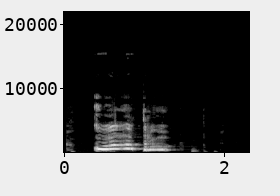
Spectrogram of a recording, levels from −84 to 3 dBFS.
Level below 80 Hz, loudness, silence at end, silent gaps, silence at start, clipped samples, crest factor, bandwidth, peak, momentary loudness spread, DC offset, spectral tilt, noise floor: -74 dBFS; -13 LUFS; 1 s; none; 0.4 s; under 0.1%; 14 dB; 9.2 kHz; -2 dBFS; 11 LU; under 0.1%; -1.5 dB/octave; -63 dBFS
